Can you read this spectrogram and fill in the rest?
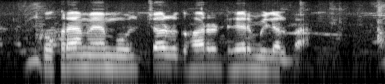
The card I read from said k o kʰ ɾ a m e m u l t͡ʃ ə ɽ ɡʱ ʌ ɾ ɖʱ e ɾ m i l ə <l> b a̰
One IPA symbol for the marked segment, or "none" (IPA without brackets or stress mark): l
